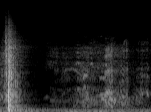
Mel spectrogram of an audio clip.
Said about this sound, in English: Close that cash register drawer. Okay.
